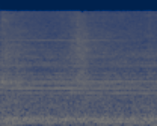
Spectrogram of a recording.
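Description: Steady room tone: a low hum with a faint, even hiss.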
